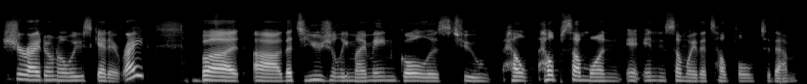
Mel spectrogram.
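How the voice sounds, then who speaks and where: A woman's voice: fairly low pitch, steady tone, normal speed, no echo. A woman in her forties telling her career story in a casual live-stream monologue, chatty and self-deprecating, with many ums and uhs. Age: 40s.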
